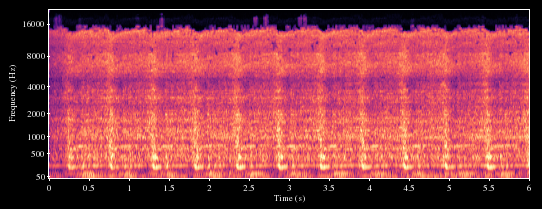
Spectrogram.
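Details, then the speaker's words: 1978 Yanmar YSB8 marine diesel, sat 10+ years in a flooded boat, after adding 10 liters of diesel and bleeding: steady cranking with even compression pulses about twice a second that never catch; owner suspects air still in the fuel system, flow not yet consistent. "See, maybe there's still a tiny bit of air in the fuel system here. Let me just open the bleeder again for 1 second. They may have just pushed a little spurt of fuel through and there wasn't consistent flow yet."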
